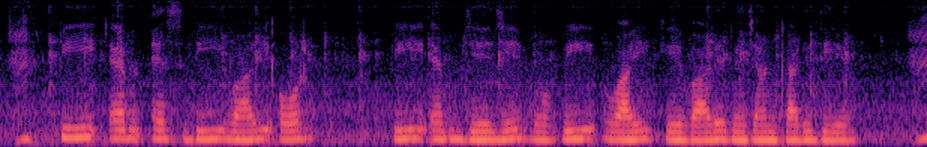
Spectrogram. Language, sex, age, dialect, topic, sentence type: Maithili, female, 31-35, Bajjika, banking, question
